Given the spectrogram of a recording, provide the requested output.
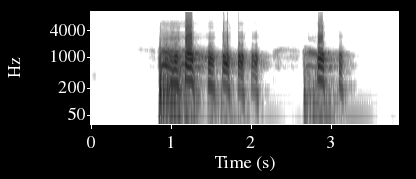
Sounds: Laughter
